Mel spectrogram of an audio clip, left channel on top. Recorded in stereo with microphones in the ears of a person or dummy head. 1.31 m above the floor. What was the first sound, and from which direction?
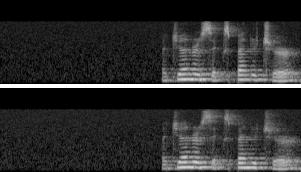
A woman speaking, 5° left (ahead or behind).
